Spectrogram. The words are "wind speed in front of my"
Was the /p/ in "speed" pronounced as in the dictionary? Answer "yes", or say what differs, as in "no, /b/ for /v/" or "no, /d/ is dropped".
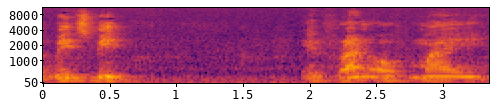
no, /b/ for /p/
